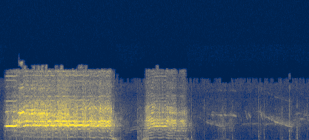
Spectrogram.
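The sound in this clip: A horse whinnies loudly twice, a long neigh and then a shorter one. Softer hoof clip-clops and small knocks trail off afterward.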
